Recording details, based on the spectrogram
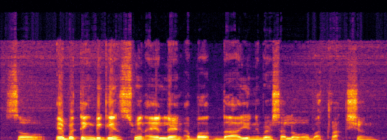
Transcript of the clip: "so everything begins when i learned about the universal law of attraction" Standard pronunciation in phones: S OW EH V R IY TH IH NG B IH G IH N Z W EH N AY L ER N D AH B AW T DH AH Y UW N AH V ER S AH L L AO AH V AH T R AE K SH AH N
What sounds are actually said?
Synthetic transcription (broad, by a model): S OW EH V R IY T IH NG B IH G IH N S W EH N AY L ER N AH B AW T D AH Y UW N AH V ER S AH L L AO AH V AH T R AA K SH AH N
